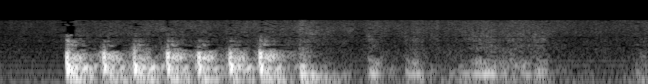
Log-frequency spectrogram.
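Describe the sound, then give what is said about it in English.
A quick series of about seven firm knocks on the locked wooden door of a room, evenly spaced, followed by a few softer, irregular thumps and rattles that fade out. “Nothing doing. I thought so. Locked.”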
